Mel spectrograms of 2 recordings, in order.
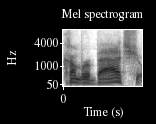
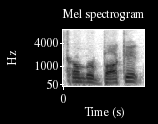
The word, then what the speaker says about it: Cumberbucket: Is it Cumberbatch or is it Cumbersnatch or is it Cumberbucket? It's Cumberbucket, but you spelled your name wrong.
